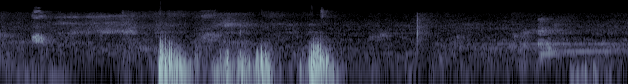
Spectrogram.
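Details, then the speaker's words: A tired father snoring: low, rough rattling snorts in a short irregular cluster against a quiet room. "Bapak capek. Bapak ngorok."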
